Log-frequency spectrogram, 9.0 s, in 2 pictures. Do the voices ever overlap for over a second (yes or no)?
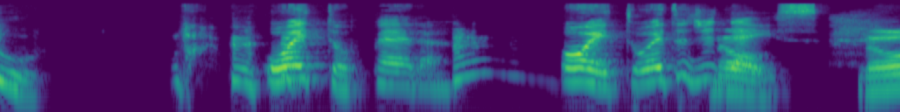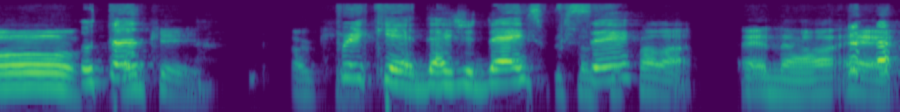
no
